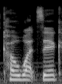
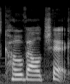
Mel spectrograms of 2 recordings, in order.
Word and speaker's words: Kovalchick: "Yes, Mrs. Kowatzik," I said, pronouncing her name like I was sounding it out for the first time. Her head snapped up from her notes. "It's Kovalchick."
